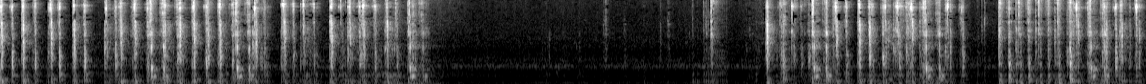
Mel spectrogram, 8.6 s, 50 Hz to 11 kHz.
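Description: Fingertips type on the plastic keycaps of a green-backlit Razer 2014 Deathadder mechanical keyboard, producing rapid, bright clacking keystrokes. The typing stops for a quiet pause of about two and a half seconds, with only a faint low hum and a few stray clicks, then resumes in quick bursts until the end.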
